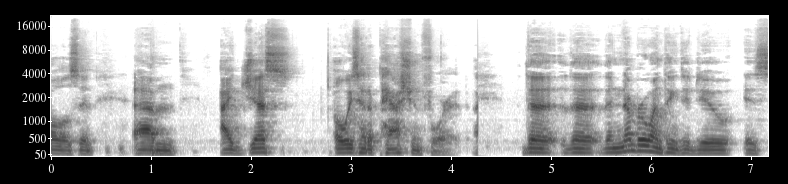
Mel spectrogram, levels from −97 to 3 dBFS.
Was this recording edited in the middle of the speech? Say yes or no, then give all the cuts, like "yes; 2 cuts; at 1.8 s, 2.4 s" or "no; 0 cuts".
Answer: yes; 1 cut; at 4.1 s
